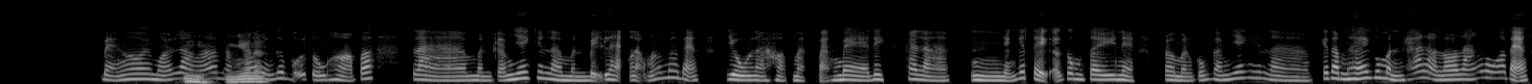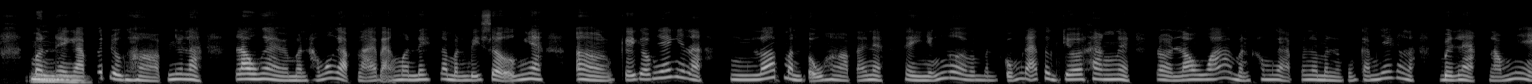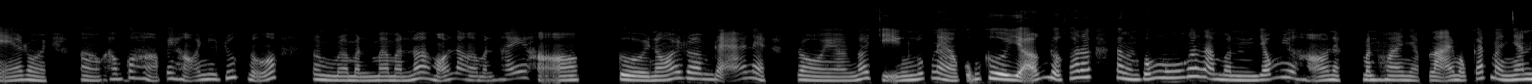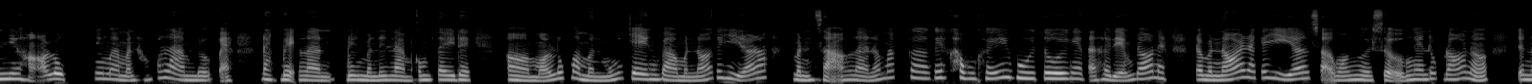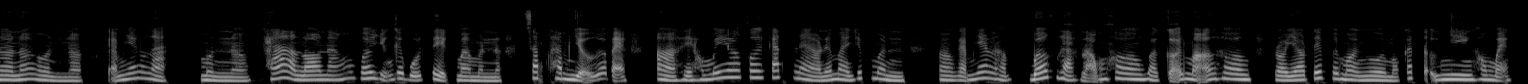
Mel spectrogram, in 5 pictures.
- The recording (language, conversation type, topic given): Vietnamese, advice, Làm sao để tôi không còn cảm thấy lạc lõng trong các buổi tụ tập?
- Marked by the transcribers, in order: tapping; other background noise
